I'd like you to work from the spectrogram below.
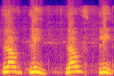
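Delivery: Lovely broken as "love... ly"; split into syllables. Shown as a demonstration. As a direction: say Lovely in two separate beats, love, ly. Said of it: "टू syllables".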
